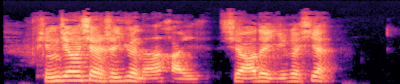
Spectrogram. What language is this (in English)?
Chinese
